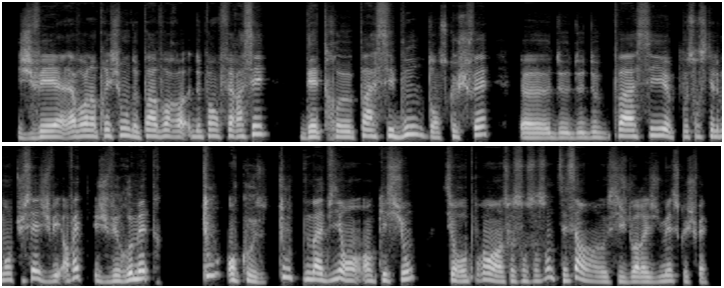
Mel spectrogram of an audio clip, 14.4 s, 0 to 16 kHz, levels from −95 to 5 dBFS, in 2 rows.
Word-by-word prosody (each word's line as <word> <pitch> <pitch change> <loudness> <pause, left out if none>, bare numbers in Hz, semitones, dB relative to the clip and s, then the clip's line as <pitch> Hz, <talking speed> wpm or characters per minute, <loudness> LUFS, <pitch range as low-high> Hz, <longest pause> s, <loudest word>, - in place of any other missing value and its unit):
je 115 -1 -2
vais 145 +1 +5
avoir 145 +3 +3
l'impression 165 +3 0
de 145 - -1
pas 160 +5 +3
avoir 155 -1 0
de 145 - -3
pas 165 +3 -2
en 160 - -1
faire 160 +1 -1
assez, 215 +7 +1 0.3
d'être, 145 +3 +1
heu, 140 -1 +1
pas 170 -2 +3
assez 160 +1 0
bon 205 +9 +1
dans 135 -2 -2
ce - - -11
que 150 - -4
je - - -2
fais, 200 +1 +1 0.3
heu, 120 -1 +3
de 125 +1 -3
de 125 +2 -4
de 130 +2 -5
pas 160 +6 +4
assez, 175 +3 0
heu, 160 - +3
potentiellement 145 +4 -4
tu - - -9
sais, 205 -1 +4
je 130 -6 -5
vais 145 - -1
en - - -2
fait, 230 +1 +2
je 125 -4 -5
vais 140 - 0
remettre 175 +8 +3 0.4
tout 285 +4 +1
en 165 - +6
cause, 125 -9 -4
toute 225 -6 -3
ma 180 -2 +5
vie, 175 +8 -1
en 200 - +4
en 145 0 -1
question, 165 - -1 0.3
si - - -6
on 150 - +2
reprend 140 +1 +2
à - - -2
60-60 140 - -5
c'est 145 - -4
ça, 210 - +3
hein, 130 -7 -3
si 125 +1 -8
je 120 - -8
dois 125 0 +3
résumer 125 +3 -2
ce 140 - -7
que 130 - -10
je 120 - -9
fais. 115 -1 -7
145 Hz, 265 wpm, -23 LUFS, 130-170 Hz, 0.4 s, en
